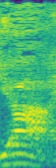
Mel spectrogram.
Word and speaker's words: Jah: So that is Yah, even though it has a J there. And in the 16 and 11, it's Yah with an I. So it's definitely Yah.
